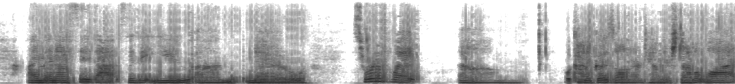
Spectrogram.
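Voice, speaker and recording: This woman talks quietly at a moderate pace. Her loudness stays very even. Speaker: middle school teacher. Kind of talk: presentation. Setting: at home, recording in her room. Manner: hesitant, many fillers.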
